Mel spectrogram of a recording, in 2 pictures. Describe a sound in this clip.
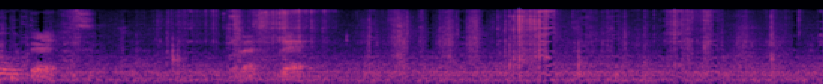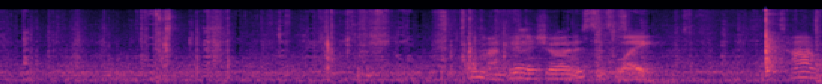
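Paper crinkles and rustles as it is folded and handled.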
